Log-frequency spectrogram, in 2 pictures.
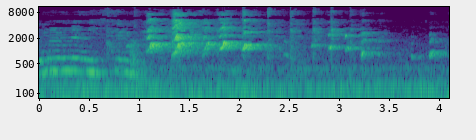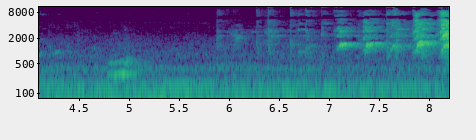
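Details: Shih Tzu puppies at food time, crying out to their mother for food: bursts of high, squeaky yelps and whines in quick clusters, a quieter pause mid-way, then more yelping.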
